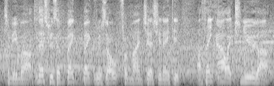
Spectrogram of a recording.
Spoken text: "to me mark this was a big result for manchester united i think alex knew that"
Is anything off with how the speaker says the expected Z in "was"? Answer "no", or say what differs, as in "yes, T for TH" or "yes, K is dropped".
no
